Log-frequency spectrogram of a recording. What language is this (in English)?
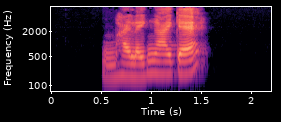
Cantonese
